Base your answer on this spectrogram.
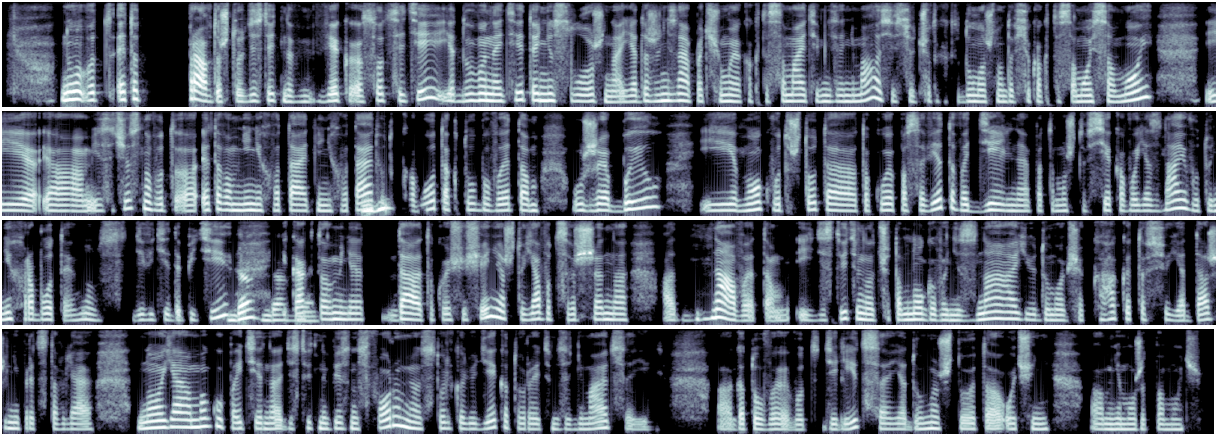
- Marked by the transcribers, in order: none
- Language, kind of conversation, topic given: Russian, advice, Как вы прокрастинируете из-за страха неудачи и самокритики?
